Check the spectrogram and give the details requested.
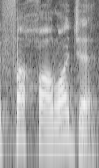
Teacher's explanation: را پر زبر، را کو پر کر کے پڑھا جائے گا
